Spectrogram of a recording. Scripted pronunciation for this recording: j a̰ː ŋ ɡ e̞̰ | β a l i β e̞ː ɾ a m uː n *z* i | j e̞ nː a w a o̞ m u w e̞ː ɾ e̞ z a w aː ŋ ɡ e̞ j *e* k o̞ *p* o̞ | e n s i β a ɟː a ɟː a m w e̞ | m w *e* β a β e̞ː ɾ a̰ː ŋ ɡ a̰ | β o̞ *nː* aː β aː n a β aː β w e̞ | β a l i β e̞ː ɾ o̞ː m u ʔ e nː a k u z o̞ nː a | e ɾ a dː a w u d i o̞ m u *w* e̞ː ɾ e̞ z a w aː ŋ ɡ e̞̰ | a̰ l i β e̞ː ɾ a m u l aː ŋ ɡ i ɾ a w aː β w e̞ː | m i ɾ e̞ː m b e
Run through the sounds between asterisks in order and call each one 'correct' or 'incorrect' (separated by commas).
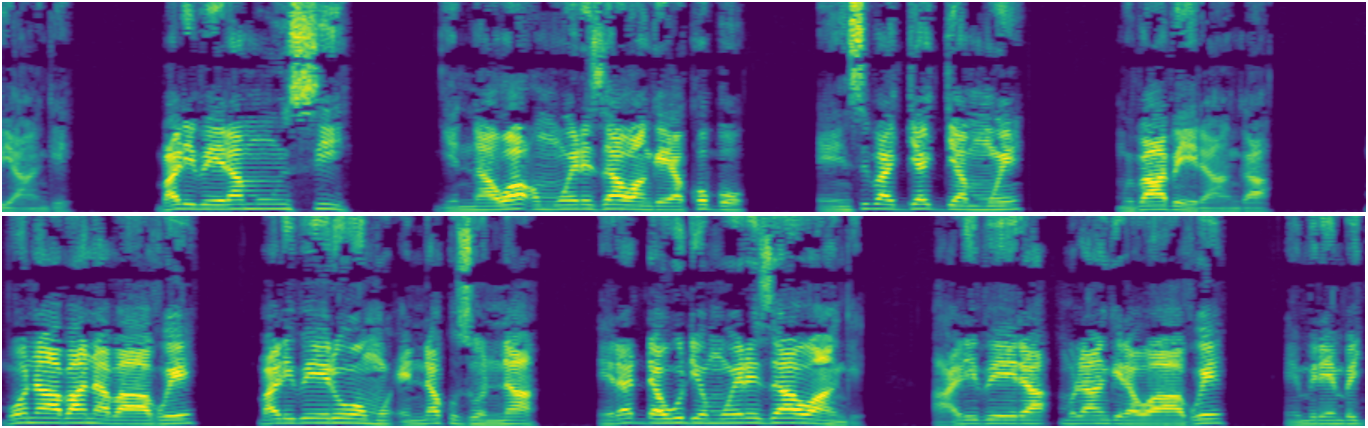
incorrect, incorrect, incorrect, correct, incorrect, correct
